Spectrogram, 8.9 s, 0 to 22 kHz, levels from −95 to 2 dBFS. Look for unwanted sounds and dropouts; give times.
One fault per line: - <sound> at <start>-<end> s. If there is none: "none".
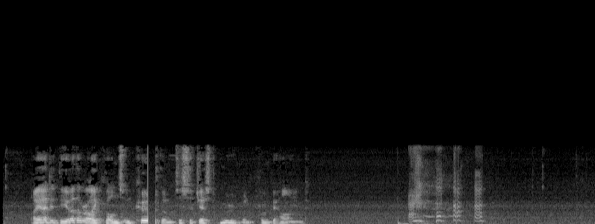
- dropout at 2.2-2.3 s
- laugh at 5.9-7.3 s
